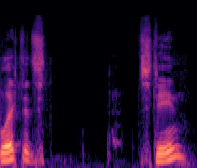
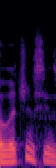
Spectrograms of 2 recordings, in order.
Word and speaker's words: Lichtenstein: Because Ben you can do or, it doesn't matter. No, what's the Yeah. correct one? I mean, the Americanized version is.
